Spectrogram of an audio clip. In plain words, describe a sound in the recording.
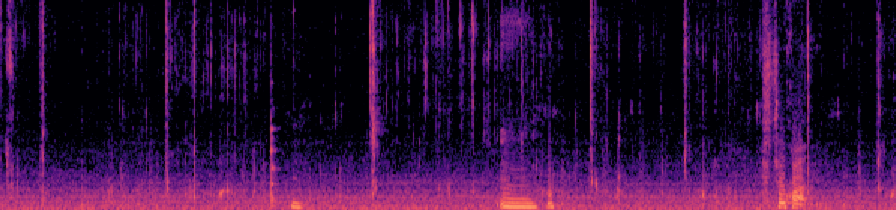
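Food smacks and crunches in a young woman's mouth as she chews.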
